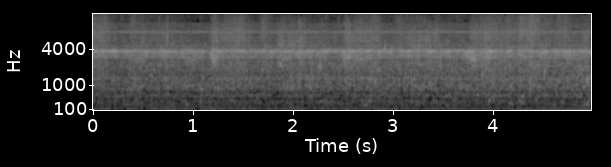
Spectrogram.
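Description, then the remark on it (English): Steady, continuous flowing water with a soft rushing texture from a small creek running not too far away before it joins a river, with a faint low hum underneath and no voices. “A small creek ran by not too far away before joining up with the river that flowed back through Bemmel on its way to the sea.”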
